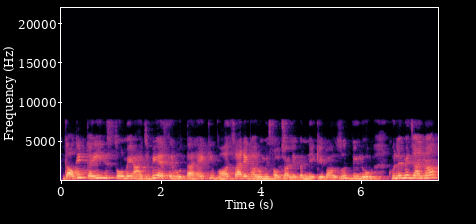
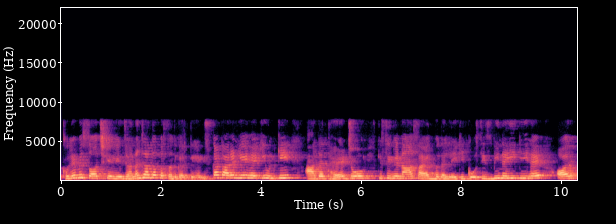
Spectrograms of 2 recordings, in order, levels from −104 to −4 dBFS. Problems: echo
